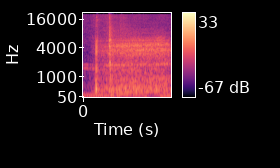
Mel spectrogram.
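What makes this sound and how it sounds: A 20 g metal fishing jig fitted with an internal rattle is shaken, giving two quick, bright clicks from the rattle inside. A metallic ring then lingers for about half a second.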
